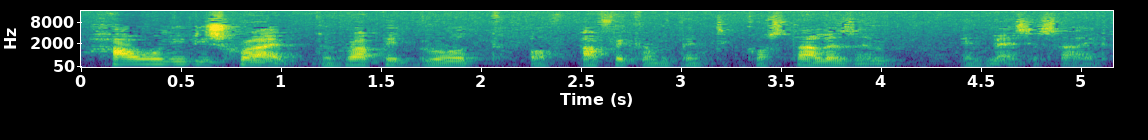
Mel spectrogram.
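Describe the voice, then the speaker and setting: A man's voice: on the low side, animated, moderate pace, a little hiss or hum, low-quality recording. A man interviewing a guest, asking brief, plain questions in an indoor room.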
